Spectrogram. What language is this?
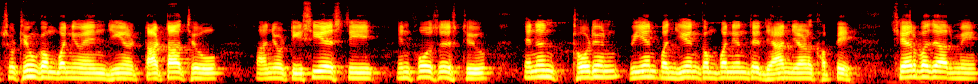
Sindhi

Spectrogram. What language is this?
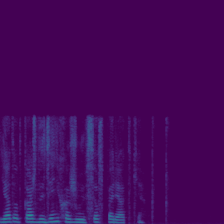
Russian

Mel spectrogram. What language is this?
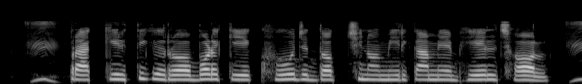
Maithili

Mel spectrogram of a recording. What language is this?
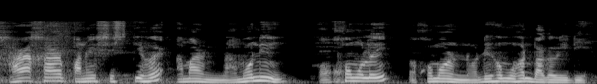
Assamese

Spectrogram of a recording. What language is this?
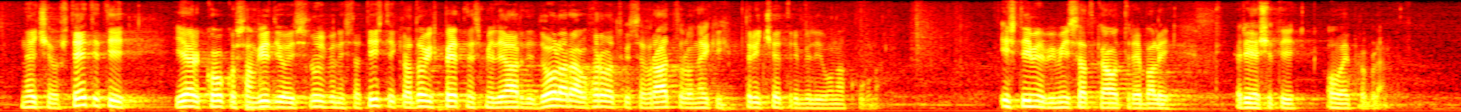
Croatian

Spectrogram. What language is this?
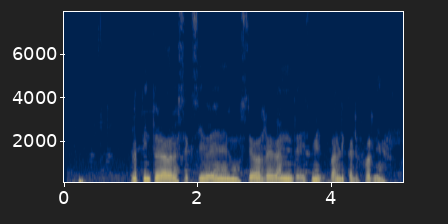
Spanish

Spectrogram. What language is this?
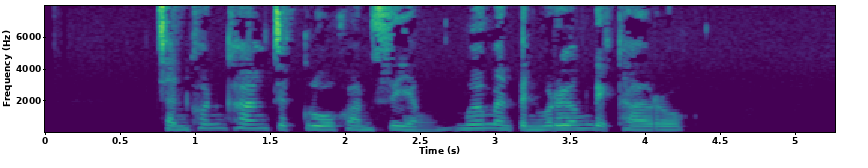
Thai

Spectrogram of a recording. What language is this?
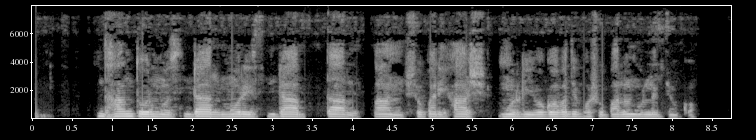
Bangla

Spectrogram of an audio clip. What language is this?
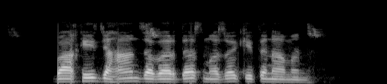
Yidgha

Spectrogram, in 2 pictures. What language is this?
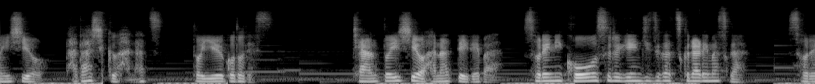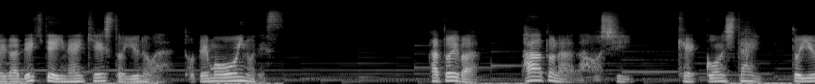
Japanese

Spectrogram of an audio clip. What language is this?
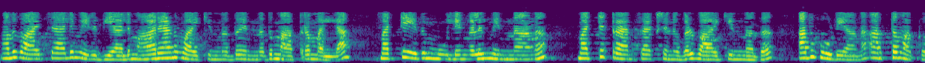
Malayalam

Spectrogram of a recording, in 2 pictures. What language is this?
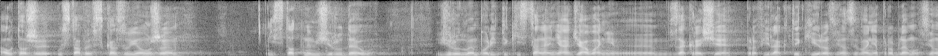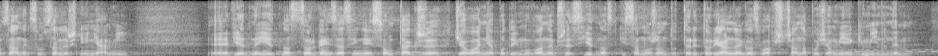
Polish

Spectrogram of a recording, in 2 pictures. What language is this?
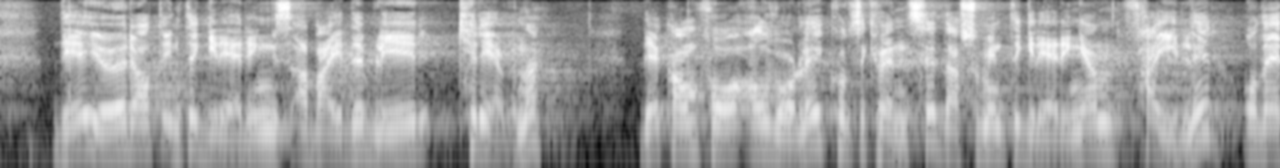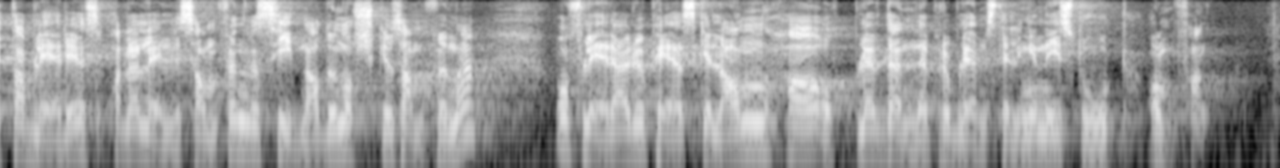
Norwegian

